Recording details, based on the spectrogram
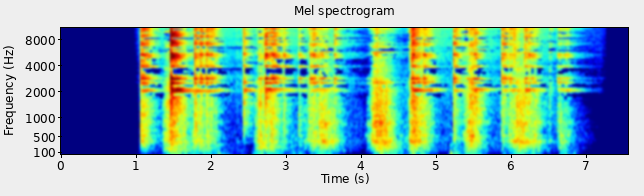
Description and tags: Putting a glass bottle on the ground.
